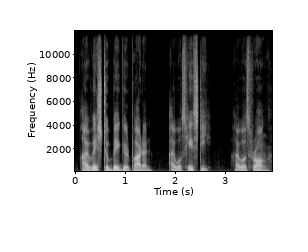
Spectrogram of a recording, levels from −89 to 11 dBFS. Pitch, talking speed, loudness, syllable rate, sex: 120 Hz, 185 wpm, -17 LUFS, 4.7 syllables/s, male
